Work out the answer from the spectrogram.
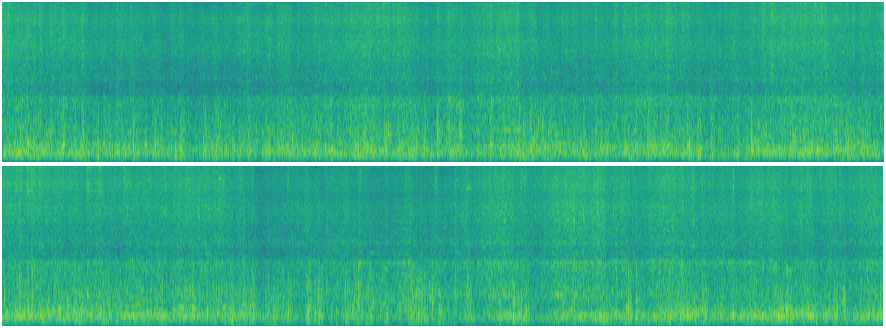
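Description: Moving passenger train heard from an open door of a carriage: a loud, steady rumble of wheels running on the rails.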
